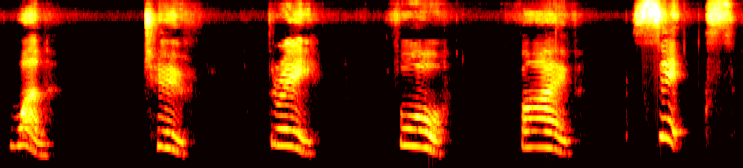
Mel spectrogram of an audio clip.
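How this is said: The numbers are shouted loudly.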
